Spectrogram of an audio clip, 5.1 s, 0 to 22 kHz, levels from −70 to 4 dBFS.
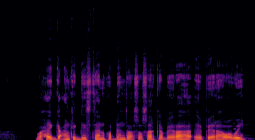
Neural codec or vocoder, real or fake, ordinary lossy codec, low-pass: none; real; none; none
